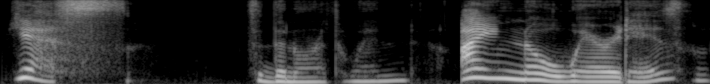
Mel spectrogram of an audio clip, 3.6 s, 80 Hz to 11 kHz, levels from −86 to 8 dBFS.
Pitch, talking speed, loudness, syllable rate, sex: 225 Hz, 170 wpm, -20 LUFS, 4.2 syllables/s, female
